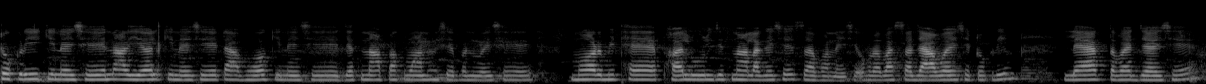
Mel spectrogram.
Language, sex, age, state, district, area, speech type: Maithili, female, 60+, Bihar, Purnia, rural, spontaneous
